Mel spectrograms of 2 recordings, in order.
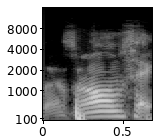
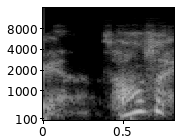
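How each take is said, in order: First: Said in the usual way. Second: High, breathy whisper repeating the line. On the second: Shown as a demonstration. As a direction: whisper it suggestively.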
